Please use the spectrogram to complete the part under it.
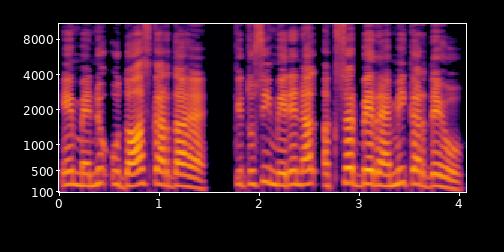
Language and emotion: Punjabi, angry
